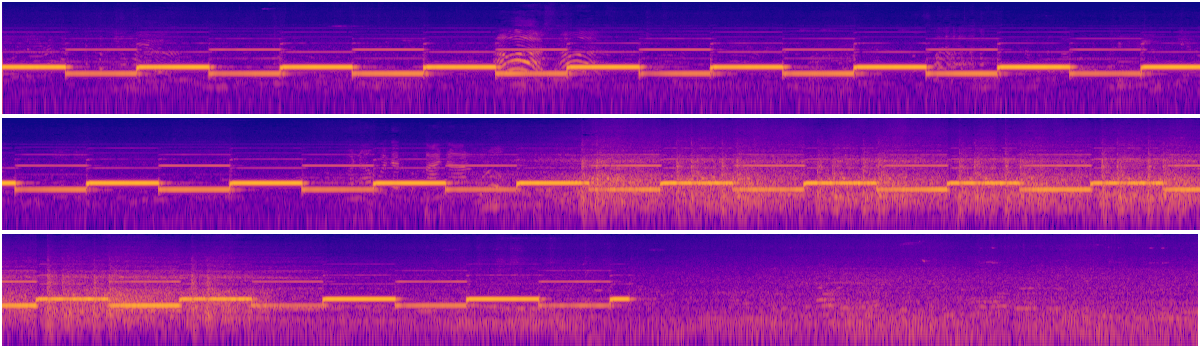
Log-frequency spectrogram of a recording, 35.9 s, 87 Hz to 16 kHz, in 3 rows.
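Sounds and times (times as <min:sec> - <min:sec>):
level crossing alarm: 0:00.0 - 0:30.4
train passing: 0:15.4 - 0:35.9.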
